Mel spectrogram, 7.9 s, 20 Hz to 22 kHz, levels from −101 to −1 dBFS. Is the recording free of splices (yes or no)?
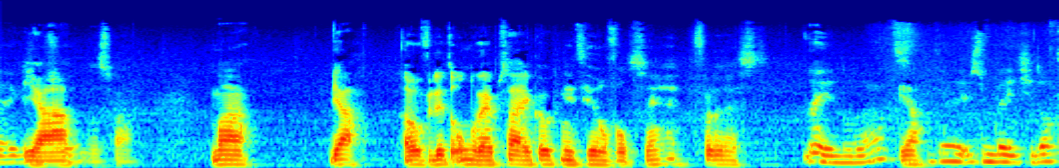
yes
